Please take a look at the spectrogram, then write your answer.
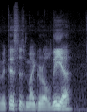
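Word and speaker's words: Liath: this is my girl Leah spelled l i a t h and that's uh gelic for gray but it's pronounced Leah and she's my girl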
